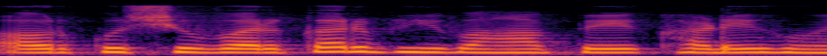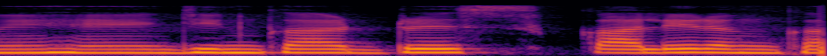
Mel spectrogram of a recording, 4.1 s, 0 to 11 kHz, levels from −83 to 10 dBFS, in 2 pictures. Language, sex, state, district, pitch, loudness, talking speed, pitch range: Hindi, female, Bihar, Vaishali, 215 Hz, -14 LUFS, 215 wpm, 210-220 Hz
